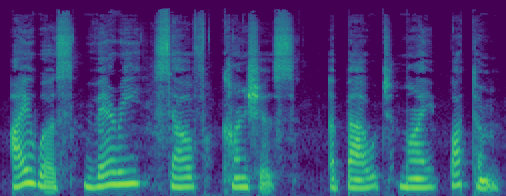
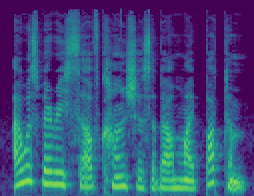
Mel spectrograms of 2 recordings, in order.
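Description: First: It is read at a slow, careful speed. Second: It is read at a normal speaking speed. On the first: "接下来是慢速版本。" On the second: "那我先念正常语速。"

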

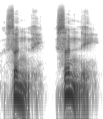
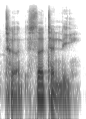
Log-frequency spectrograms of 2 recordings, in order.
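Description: First: The middle t is swallowed and passed quickly. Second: The middle t is clearly and fully pronounced. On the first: "certainly 很快的带过" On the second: "就不用certainly"

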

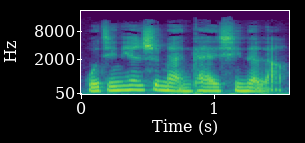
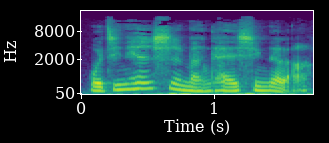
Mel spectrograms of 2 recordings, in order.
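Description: First: It is said flat, with no expression. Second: It is said with a smile in the voice.

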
